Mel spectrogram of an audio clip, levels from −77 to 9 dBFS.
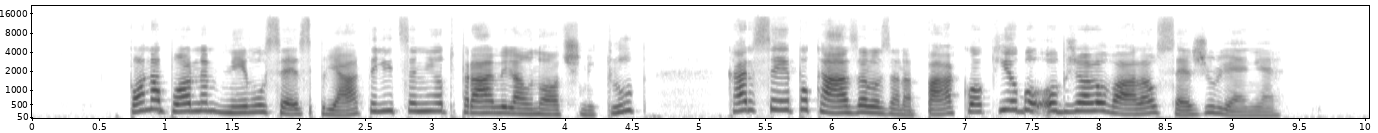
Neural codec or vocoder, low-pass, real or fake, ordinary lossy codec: codec, 32 kHz, 1.9 kbps, SNAC; 14.4 kHz; fake; none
